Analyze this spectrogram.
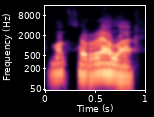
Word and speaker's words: mozzarella: done it just because I pronounce mozzarella with like a rolling my R's, my mozzarella, and mix it with the ricotta. And those are the only things I really pronounce that way. And I am not exactly blame, but I give credit, as I said, to the Italian family I grew up with for for teaching me to pronounce those particular kinds of cheese like that.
